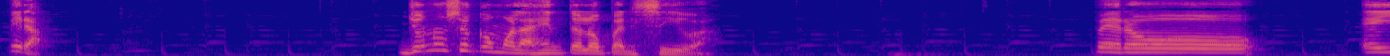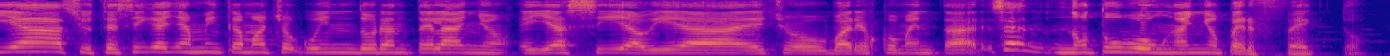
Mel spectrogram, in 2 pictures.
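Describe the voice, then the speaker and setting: High bright-voiced man. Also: moderate pace, long pauses, soft background music. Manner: blunt, argumentative, emphatic. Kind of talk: casual sports debate.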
